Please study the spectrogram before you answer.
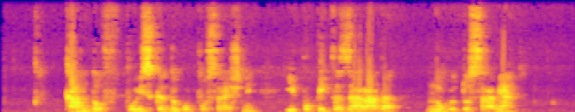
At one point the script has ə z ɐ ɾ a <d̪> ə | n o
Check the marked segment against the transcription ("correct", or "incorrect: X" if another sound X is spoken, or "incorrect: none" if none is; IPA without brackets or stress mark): correct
